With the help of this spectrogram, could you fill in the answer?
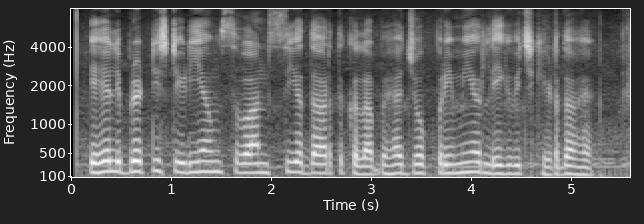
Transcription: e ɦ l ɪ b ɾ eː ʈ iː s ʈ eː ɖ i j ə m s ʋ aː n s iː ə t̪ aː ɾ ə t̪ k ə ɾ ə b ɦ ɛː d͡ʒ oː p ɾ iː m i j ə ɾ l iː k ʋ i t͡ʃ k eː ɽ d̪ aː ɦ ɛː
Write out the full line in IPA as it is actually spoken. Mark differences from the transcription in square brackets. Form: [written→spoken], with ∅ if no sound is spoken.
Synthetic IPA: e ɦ l ɪ b ɾ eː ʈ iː s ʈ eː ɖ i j ə m s ʋ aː n s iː ə [t̪→d̪] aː ɾ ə t̪ k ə [ɾ→l] ə b ɦ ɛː d͡ʒ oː p ɾ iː m i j ə ɾ l iː [k→ɡ] ʋ [i→ɪ] t͡ʃ [k→kʰ] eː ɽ d̪ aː ɦ ɛː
